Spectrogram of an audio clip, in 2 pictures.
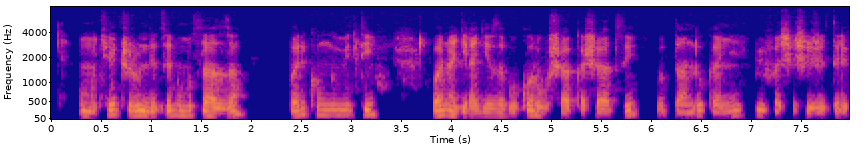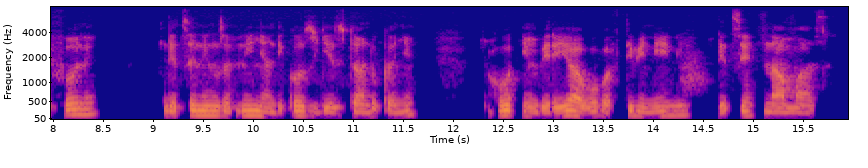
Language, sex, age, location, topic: Kinyarwanda, male, 25-35, Kigali, health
